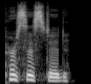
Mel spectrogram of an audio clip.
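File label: "persisted", American English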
